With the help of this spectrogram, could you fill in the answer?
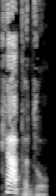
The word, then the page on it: capital: anglais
